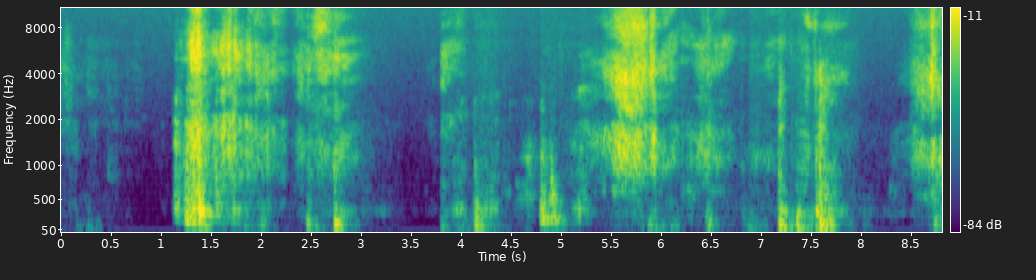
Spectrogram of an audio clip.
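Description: A cloth rubs across a board.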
